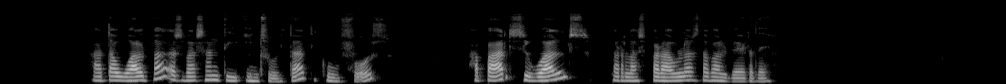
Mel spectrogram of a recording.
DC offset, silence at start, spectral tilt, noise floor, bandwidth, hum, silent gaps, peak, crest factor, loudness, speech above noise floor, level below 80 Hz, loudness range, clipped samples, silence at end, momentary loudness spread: under 0.1%; 0.95 s; -6 dB/octave; -78 dBFS; 11.5 kHz; none; none; -6 dBFS; 22 dB; -27 LUFS; 52 dB; -80 dBFS; 6 LU; under 0.1%; 2.35 s; 13 LU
